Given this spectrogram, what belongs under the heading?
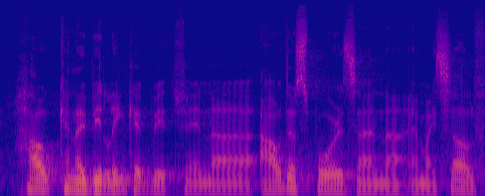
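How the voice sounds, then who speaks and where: A man speaks with an Italian accent. His intonation stays fairly even. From Italy. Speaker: sports company executive. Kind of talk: panel discussion. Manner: halting.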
